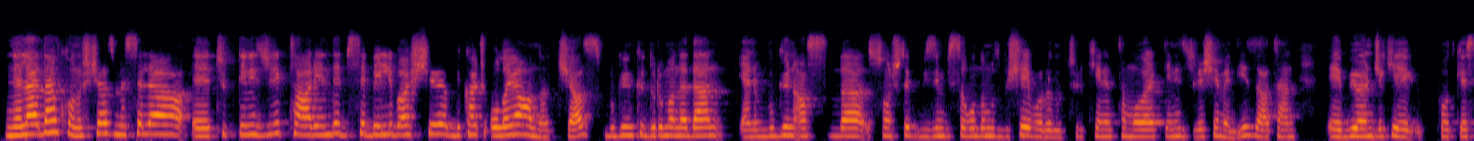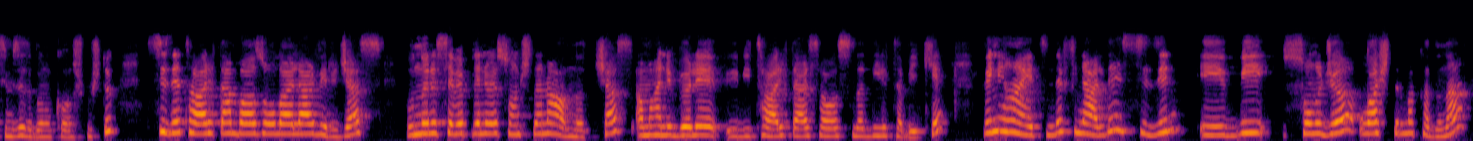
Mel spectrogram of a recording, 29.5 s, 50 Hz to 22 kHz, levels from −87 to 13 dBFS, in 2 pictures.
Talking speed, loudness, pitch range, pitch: 140 wpm, -23 LUFS, 215-280 Hz, 235 Hz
